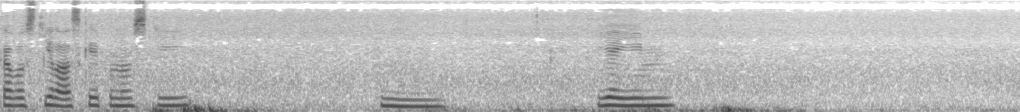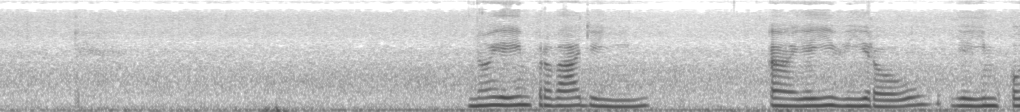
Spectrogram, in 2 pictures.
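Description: A woman speaks slowly and hesitantly, close to the microphone.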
